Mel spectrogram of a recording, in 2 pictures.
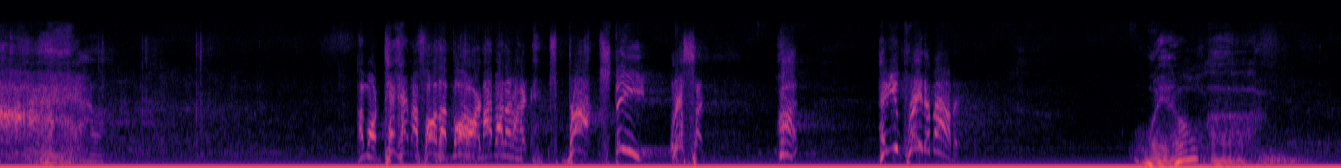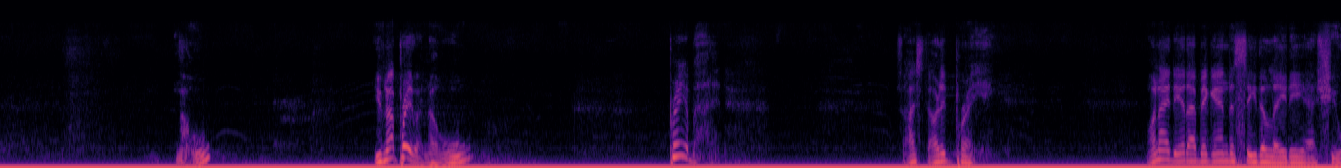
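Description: A middle-aged man speaks with feeling into a microphone, in short phrases with pauses.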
